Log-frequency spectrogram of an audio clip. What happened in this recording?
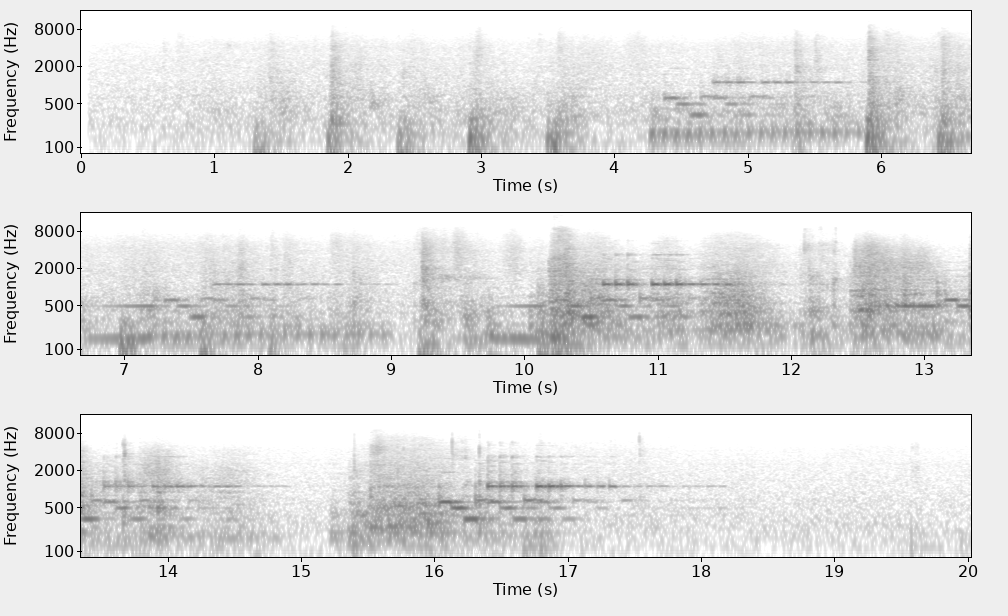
A phone rings while a person is walking around trying to find it. He opens a drawer to then find it in there.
